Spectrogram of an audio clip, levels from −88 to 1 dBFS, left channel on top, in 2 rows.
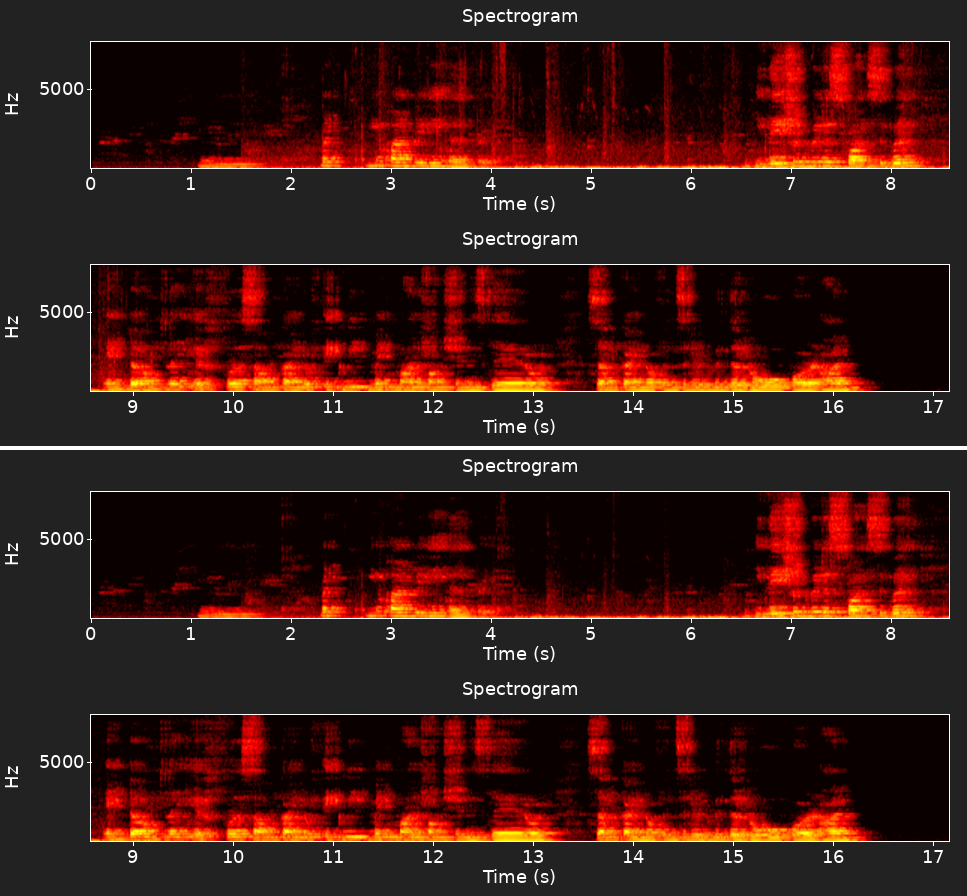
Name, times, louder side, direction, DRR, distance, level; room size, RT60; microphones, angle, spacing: voice 1, 1.1-1.6 2.3-2.5 2.7-4.0 6.5-8.3 8.7-13.1 13.6-16.2, equal, 25° right, -1 dB, 4.9 m, -30 dB
Walk footsteps, 1.5-9.2, left 2 dB, 45° left, 0.8 m, -35 dB
19.5 x 18.5 x 2.7 m, 0.37 s
head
